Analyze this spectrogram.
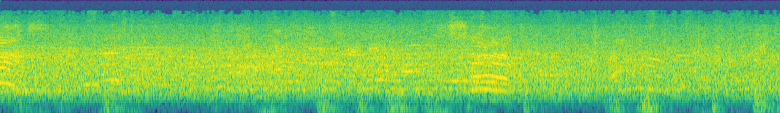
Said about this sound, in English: Oh, how disrespectful was that slap? He does it again.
